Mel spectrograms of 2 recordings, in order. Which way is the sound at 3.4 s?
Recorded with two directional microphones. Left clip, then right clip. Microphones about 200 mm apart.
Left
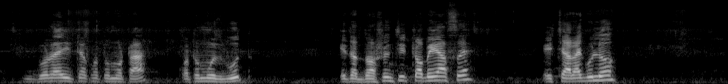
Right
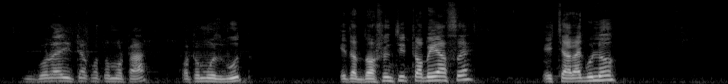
60° right (ahead or behind).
